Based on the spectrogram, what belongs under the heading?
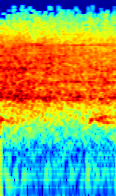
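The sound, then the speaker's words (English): A large wrestling arena crowd roars and cheers for Kurt Angle in a dense, steady wash of noise, loud and continuous across the whole moment with no single voice standing out. “Listen to this crowd. Boy, he's igniting the whole crowd.”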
